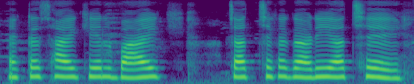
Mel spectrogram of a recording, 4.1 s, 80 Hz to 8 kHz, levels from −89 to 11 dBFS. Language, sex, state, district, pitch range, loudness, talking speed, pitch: Bengali, female, West Bengal, Cooch Behar, 260-275 Hz, -15 LUFS, 100 wpm, 265 Hz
